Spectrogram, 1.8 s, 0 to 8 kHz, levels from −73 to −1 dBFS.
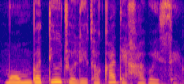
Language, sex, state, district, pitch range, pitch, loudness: Assamese, female, Assam, Kamrup Metropolitan, 170-205 Hz, 185 Hz, -21 LUFS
